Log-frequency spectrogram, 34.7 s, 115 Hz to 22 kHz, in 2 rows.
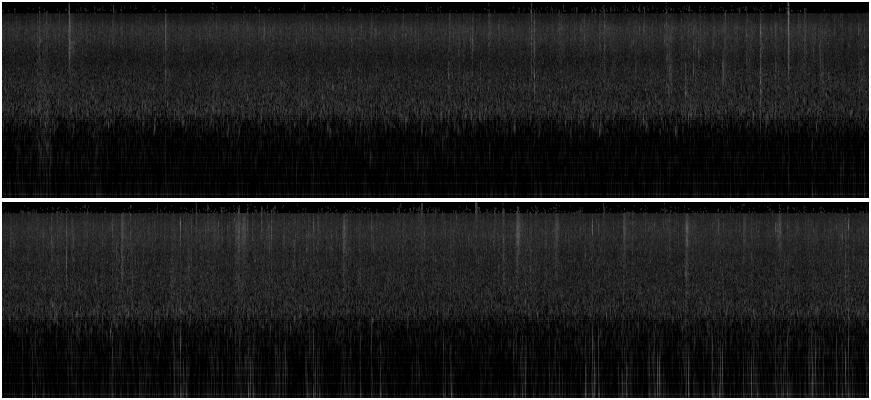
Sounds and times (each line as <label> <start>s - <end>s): water streaming down the small channels 0.0s - 34.6s
walking down the street 17.2s - 34.6s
